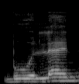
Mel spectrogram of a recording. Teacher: Suara yang ditekan di rongga hidung. Dengan panjang kadar 2 harakat. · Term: gunnah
